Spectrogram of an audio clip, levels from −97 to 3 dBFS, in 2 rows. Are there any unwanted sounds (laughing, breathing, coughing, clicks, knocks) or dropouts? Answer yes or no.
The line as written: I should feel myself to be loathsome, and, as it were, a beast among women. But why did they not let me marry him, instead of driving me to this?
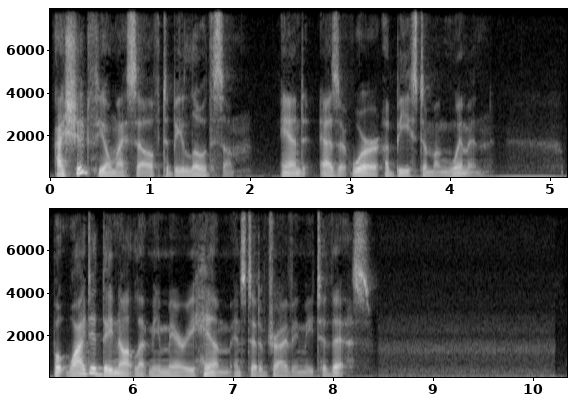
no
